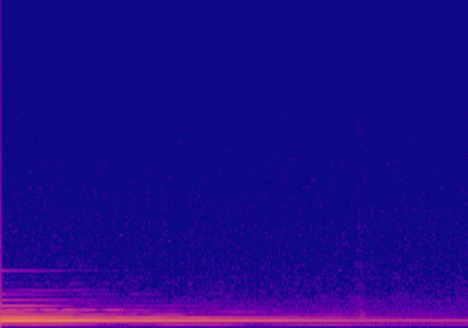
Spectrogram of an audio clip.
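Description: An acoustic guitar's final chord ringing out after one strum and slowly fading away, its low notes sustaining longest.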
